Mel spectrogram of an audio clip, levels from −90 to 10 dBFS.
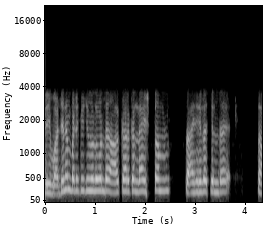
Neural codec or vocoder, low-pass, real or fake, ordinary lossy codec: codec, 16 kHz, 2 kbps, FunCodec, trained on LibriTTS, 25 frames a second; 3.6 kHz; fake; Opus, 24 kbps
